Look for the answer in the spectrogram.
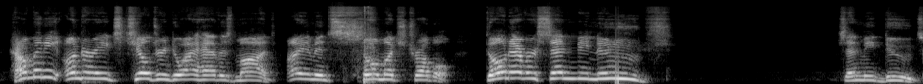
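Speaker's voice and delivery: high, loud alarmed outburst; exasperated shouting. Real, not acted. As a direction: shout it up high, building to a stretched-out cry. Mock panic at young moderators.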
